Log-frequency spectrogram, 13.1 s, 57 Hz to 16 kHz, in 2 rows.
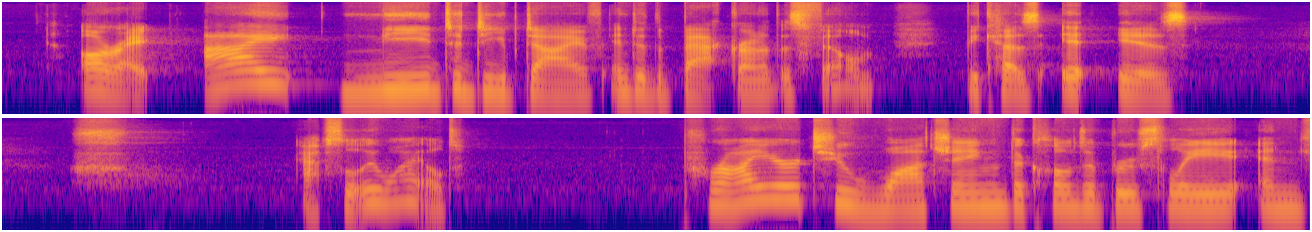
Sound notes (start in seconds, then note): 6.4 exhale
